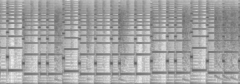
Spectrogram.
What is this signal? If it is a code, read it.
There is no code.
